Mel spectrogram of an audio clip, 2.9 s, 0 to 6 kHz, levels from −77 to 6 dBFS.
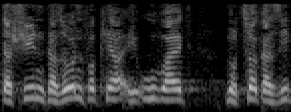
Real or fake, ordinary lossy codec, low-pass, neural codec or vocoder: real; MP3, 32 kbps; 5.4 kHz; none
